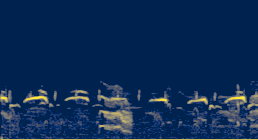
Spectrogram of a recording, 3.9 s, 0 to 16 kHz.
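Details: Common guillemot chicks being fed, filmed by a live webcam on 28 June 2020; thin, high whistled notes, each rising then falling, come in quick succession, with a lower, harsher burst partway through.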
